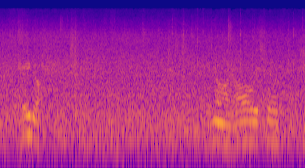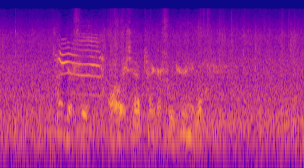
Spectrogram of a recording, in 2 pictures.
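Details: Stray cat in heavy rain in BGC, Manila, asking for more food; a few wavering meows, one sharp higher cry midway, with a man's voice talking and rain noise throughout.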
